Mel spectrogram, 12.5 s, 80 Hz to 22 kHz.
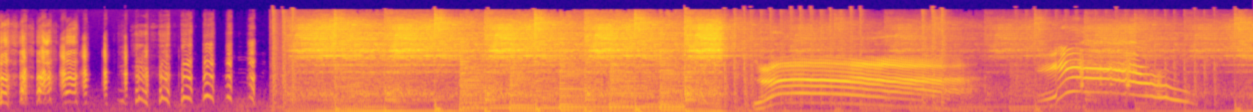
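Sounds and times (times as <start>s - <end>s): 
burst of laughter: 0.0s - 2.7s
steady music: 2.8s - 12.5s
man screaming in a mock cowboy drawl: 7.6s - 11.9s.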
